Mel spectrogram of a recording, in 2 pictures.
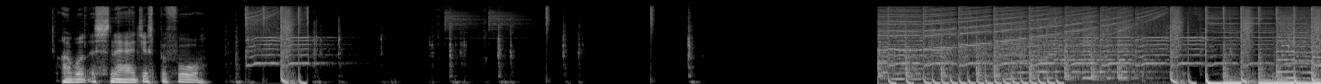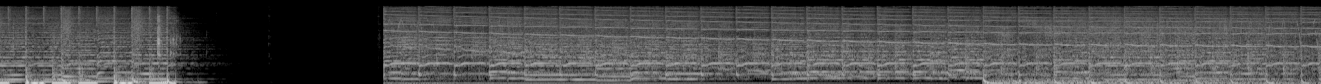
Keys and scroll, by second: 2.4 space, 4.6 BackSpace, 7.0 BackSpace, 13.5 shift+Tab, 14.9 space.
